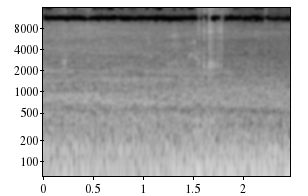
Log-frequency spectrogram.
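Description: Steady low outdoor background rumble, with a few faint ticks near the end.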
